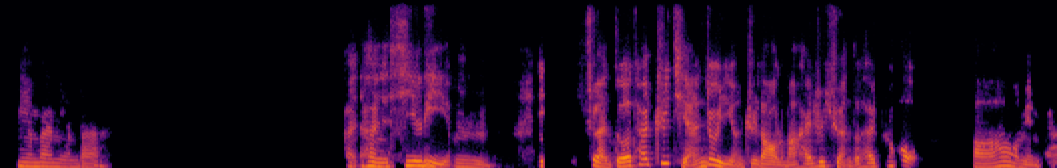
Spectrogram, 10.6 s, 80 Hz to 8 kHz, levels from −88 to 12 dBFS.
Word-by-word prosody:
明 190 -2 -2
白 185 -1 -3
明 160 -3 -9
白。 195 +5 -9 2.3
很 200 +1 -6
很 185 -3 +3
犀 220 +3 +3
利， 185 -10 +2
嗯， 160 -4 -7 0.9
你 415 - -35
选 - - +3
择 195 +2 +7
他 270 +5 +1
之 335 +5 +1
前 190 - 0
就 255 - +4
已 175 - +5
经 145 - -3
知 160 +1 -3
道 145 -3 +3
了 130 - -6
吗， - - -2
还 150 0 -1
是 200 +3 +1
选 195 -2 -3
择 145 - -3
他 170 +2 -1
之 180 - -17 0.2
后？ - - -1 0.5
啊， 165 +4 -1
明 140 -4 -6
白。 - - -24
185 Hz, 180 characters per minute, -22 LUFS, 160-205 Hz, 2.3 s, 择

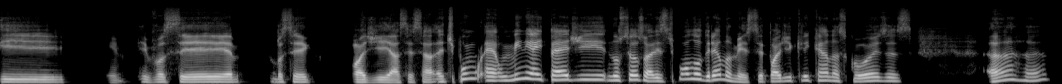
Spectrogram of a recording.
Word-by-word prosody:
E 115 -2 -1 0.7
e 125 - -7
você 120 +1 +2 0.4
você 120 -3 -2 0.4
pode 110 -1 +2
acessar 110 +3 -1
é 130 - +1
tipo 235 - -3
um 270 - -3
é 185 -1 +4
um 180 - -2
mini 240 +8 +1
iPad 210 -2 +3 0.3
no 195 0 +2
seus 210 +2 +1
olhos. 150 -3 +2
É - - -14
tipo 245 - -7
um 245 - +3
holograma 220 -5 +2
mesmo, 120 -7 -3
você 135 - -2
pode 145 +4 +1
clicar 185 +2 -2
nas 165 -4 -3
coisas. 155 +1 -1 0.8
Aham. 190 +5 -1
145 Hz, 150 wpm, -21 LUFS, 115-190 Hz, 0.8 s, é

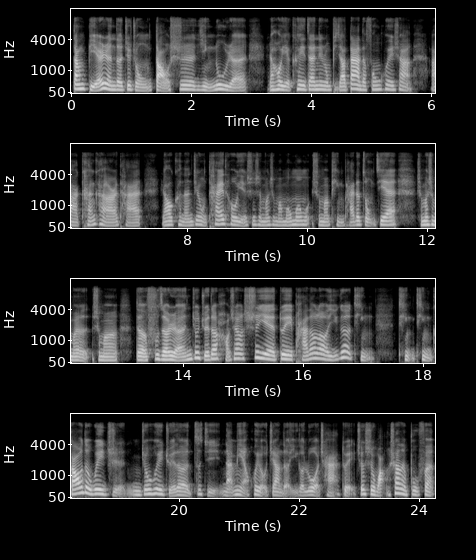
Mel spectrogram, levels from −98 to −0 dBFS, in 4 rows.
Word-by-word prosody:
当 200 0 +6
别 145 -5 +3
人 200 -5 +6
的 165 -1 +3
这 175 +2 0
种 140 -2 -3
导 - - +5
师、 175 0 -1
引 150 -3 -3
路 180 0 +3
人， 125 - 0 0.3
然 160 +1 -1
后 180 -1 +4
也 150 -3 +1
可 185 - -2
以 175 - +3
在 170 0 +2
那 175 0 +1
种 160 -1 0
比 160 - -10
较 150 0 +3
大 190 +5 +6
的 165 -2 0
峰 170 +3 -4
会 180 -3 -3
上， 165 - -2 0.3
啊， - - -2
侃 160 +2 -5
侃 185 -3 -3
而 130 +2 0
谈。 125 -4 -4 0.3
然 150 - -2
后 160 - +2
可 165 +1 -7
能 140 -1 -4
这 175 - -4
种 165 -4 -2
title 180 -3 -1
也 130 -2 -4
是 165 +2 -8
什 160 -2 -5
么 150 +1 -4
什 160 - -7
么， 145 -1 -5
某 145 0 -3
某 165 0 -1
某 165 0 -4
什 150 - -9
么 140 -1 -3
品 145 -3 -10
牌 135 -1 -5
的 165 - 0
总 150 -5 -5
监， 165 -2 +1 0.3
什 - - -6
么 160 - +3
什 165 -1 -1
么 145 -3 +1
什 155 - -5
么 145 -1 0 0.3
的 150 -3 +4
负 150 +7 -2
责 170 -2 +6
人， 155 +1 +4
就 240 +4 +3
觉 165 -8 +2
得 200 +3 +5
好 205 - -4
像 210 -1 0
事 250 +4 0
业 200 -7 +5
对， 180 +1 +3
爬 160 -2 -2
到 215 +4 +1
了 195 -7 +2
一 160 +3 -3
个 250 -1 +2
挺 - - -9 0.4
挺 - - -6
挺 - - -5
高 210 +5 +6
的 240 -5 +4
位 195 0 +4
置， 180 - -7
你 160 0 -2
就 190 +4 +1
会 200 -2 +2
觉 130 -7 -4
得 150 -3 +1
自 190 - -7
己 135 -11 -9
难 145 +3 -1
免 170 -3 -2
会 170 0 -1
有 - - -3
这 - - -5
样 145 -2 0
的 - - -6
一 - - -11
个 140 - -5
落 155 +3 0
差。 190 - -5
对， - - -4
就 190 - -1
是 185 -2 -1
网 150 -1 +1
上 220 +4 +3
的 185 - +2
部 165 -1 -3
分。 155 -2 -1
165 Hz, 280 characters per minute, -25 LUFS, 150-185 Hz, 0.4 s, 当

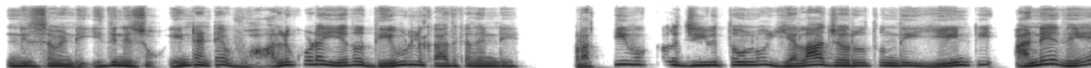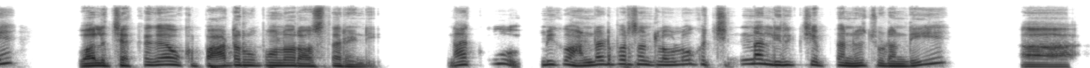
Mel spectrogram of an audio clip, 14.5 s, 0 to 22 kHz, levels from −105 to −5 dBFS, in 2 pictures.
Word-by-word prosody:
నిజమండి. 120 -3 +1
ఇది 130 - +1
నిజం. 120 -2 0 0.2
ఏంటంటే 175 +5 +1 0.2
వాళ్ళు 150 - 0
కూడా 225 0 +1
ఏదో 185 +3 +1
దేవుళ్ళు 185 +9 +2
కాదు 135 0 0
కదండీ! 125 -3 0 0.4
ప్రతి 105 - -3
ఒక్కళ్ళ 200 -1 -5
జీవితంలో 185 +2 +1 0.2
ఎలా 175 +8 +4
జరుగుతుంది? 160 0 +1 0.2
ఏంటి? 180 +6 +1 0.3
అనేదే 165 - +4 0.6
వాళ్ళు 150 +2 +6
చక్కగా 185 +6 +1
ఒక 165 - -10
పాట 145 - +4
రూపంలో 160 0 +2
రాస్తారండి. 120 -6 0 0.5
నాకు 205 +3 -3 0.4
మీకు 215 +1 -3
"హండ్రెడ్ 220 +9 +1
పర్సెంట్ 225 -4 -1
లవ్‌లో" 195 +4 -1
ఒక 220 - -6
చిన్న 245 +2 -5
లిరిక్ 190 +1 0
చెప్తాను 160 -4 +1
చూడండి. 140 +2 +1 0.7
ఆహ్, 105 -1 0
165 Hz, 140 wpm, -23 LUFS, 135-190 Hz, 0.7 s, వాళ్ళు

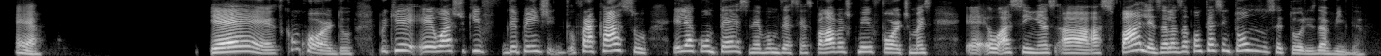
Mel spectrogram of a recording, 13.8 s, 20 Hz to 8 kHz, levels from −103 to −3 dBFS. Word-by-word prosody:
É. - - -1 1.7
É, 230 -4 +7
concordo, 155 - -3 0.2
porque 280 0 -3
eu 260 +1 +1
acho 290 0 +1
que 295 +1 -6
f 250 - -11
depende 265 +3 -7
d 210 0 -16
o - - -11
fracasso, 285 -4 +3 0.2
ele 250 +5 -3
acontece, 265 -4 -3
né, 210 0 -4
vamos 215 0 -4
dizer 205 - -3
assim. 195 0 -10
As 195 - -14
palavras, 230 +4 +3
acho - - -17
que - - -16
meio 250 0 -3
forte, 210 -3 -3
mas, 200 +1 -5 0.3
eh-eh, 320 -5 -4
o 220 - +3
assim 220 -2 0
as 205 0 -4
a 190 -1 +3
as 190 - -5
falhas, 240 -4 +6
elas 235 +2 -2
acontecem 290 +3 -4
em - - -8
todos 305 -1 -4
os 245 - -11
setores 175 -9 -6
da 165 -1 -2
vida. 130 -4 -12
235 Hz, 175 wpm, -27 LUFS, 205-280 Hz, 1.7 s, É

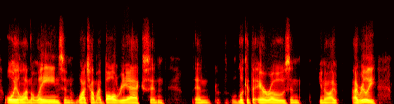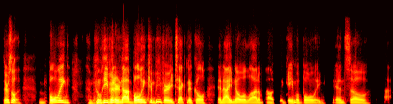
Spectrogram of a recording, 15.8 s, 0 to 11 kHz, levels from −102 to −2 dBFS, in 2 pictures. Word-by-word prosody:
oil 115 -2 +2
on 95 -2 -3
the 95 -1 -6
lanes, 115 +1 -2
and 95 -2 -9
watch 100 -1 -4
how 95 - -4
my 90 -1 -9
ball 105 +4 -1
reacts 105 -1 -4
and 95 -1 -10 0.6
and 95 -2 -8
d - - -29 0.3
look 110 0 -6
at - - -7
the - - -8
arrows, 105 -1 -1
and, 95 -1 -8 0.4
you - - -8
know, 100 0 -5
I 100 +1 -4 0.3
I 110 - +1
really 135 -1 +1 0.4
there's 150 +2 +1
a 120 - +1 0.6
bowling 165 +1 +4 0.5
believe 165 +4 +5
it 175 - +9
or 145 -1 +9
not, 155 -3 +6
bowling 160 +3 +8
can - - -1
be 250 - +2
very 140 -6 +4
technical, 125 -4 -2 0.2
and 110 +1 -2
I 125 +2 +2
know 130 -2 +1
a - - +2
lot 110 0 -3
about 105 0 -7
the - - -12
game 120 +4 -4
of 110 -4 -6
bowling, 110 +1 -4 0.2
and 105 -1 -7
so 110 0 -5 0.3
ah - - -21
110 Hz, 185 wpm, -22 LUFS, 105-130 Hz, 0.6 s, it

